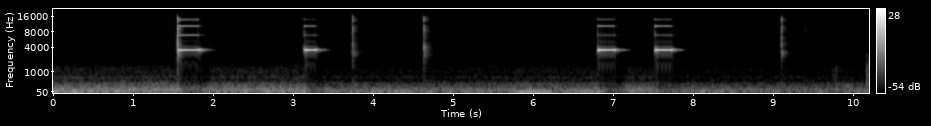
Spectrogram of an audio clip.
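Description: Piezo buzzer on a 9-volt battery giving short high beeps each time a clothespin switch presses its foil contacts together: four beeps, about a second and a half in, about three seconds in, and two close together near seven seconds. A few sharp clicks fall between them. This is the test of the alarm switch: closing the clothespin sounds the buzzer, and opening it stops it.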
